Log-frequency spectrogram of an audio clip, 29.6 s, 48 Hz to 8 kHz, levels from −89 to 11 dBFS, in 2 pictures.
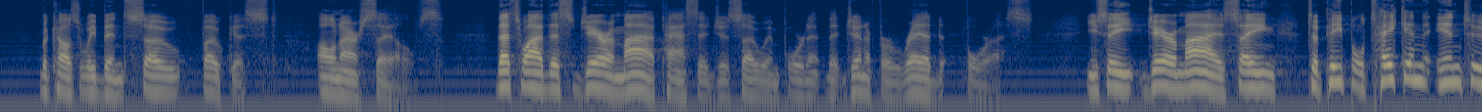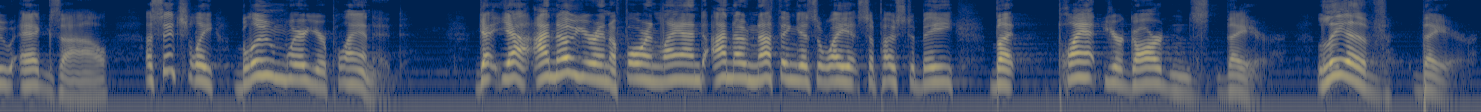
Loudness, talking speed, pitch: -28 LUFS, 125 wpm, 150 Hz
